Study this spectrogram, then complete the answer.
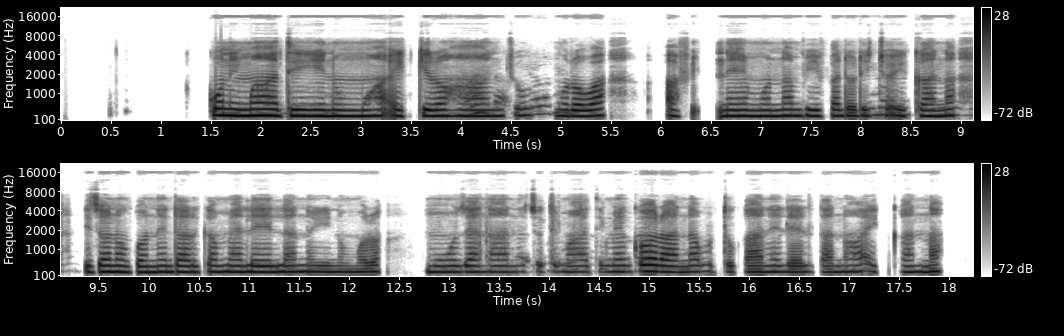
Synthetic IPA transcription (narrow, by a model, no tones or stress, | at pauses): kʊnɪmaːt̪ɪjɪnʊmːɔɦɐ̰ʔɪkːɪɾɔɦaːnt͡ʃʊmʊɾɔwa | ɐfɪʔneːmːɔnːɐbiːfɐd̪ɔd̪ɪt͡ʃːɔɪkːɐnːɐ | ɪzɔnɔɡɔnːɛd̪ɐɾɡɐmːɛɐle̞ːlːɐnːɔjɪnʊmːɔɾɔ | muːzɐnaːnːɛsʊt̪ɪmaːt̪ɪmɛɡɔɾanːɐbʊt̪ːʊkaːnɛleːlt̪ɐnːɔhɐɪkʰːɐnːɐ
